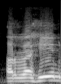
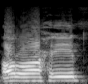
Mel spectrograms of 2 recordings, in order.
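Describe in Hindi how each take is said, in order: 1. 'h' हल्का, सादा साँस वाला 'h' है। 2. 'h' हलक के बीच से निकला तना हुआ 'h' है। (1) "ये लफ्ज़ गलत है, इस तरह नहीं पढ़ना" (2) "ये लफ्ज़ सही है और हा को हलक के दरमियान वाले हिस्से से निकालना है"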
